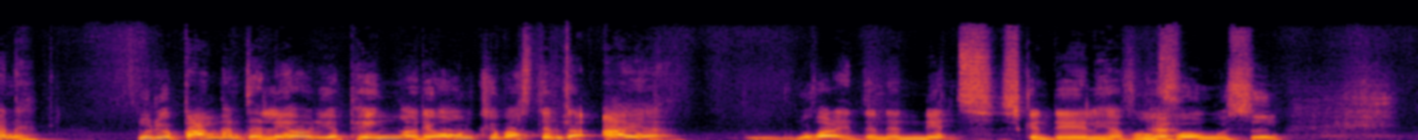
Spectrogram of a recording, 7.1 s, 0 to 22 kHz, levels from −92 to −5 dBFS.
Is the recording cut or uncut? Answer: uncut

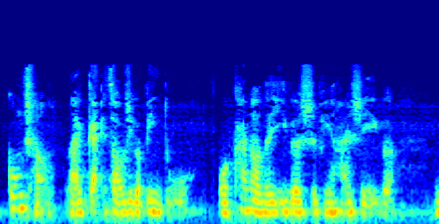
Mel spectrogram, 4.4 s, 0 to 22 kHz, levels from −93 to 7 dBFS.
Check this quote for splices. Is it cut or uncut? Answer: cut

